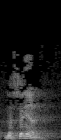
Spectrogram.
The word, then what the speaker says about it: Nisan: The first month is the month I would say Nisan, but I spent some time this afternoon on YouTube, and how do you say? And they ask Nisan. That's how they said it.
